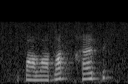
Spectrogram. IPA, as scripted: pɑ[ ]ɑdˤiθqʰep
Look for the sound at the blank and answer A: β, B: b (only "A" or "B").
A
